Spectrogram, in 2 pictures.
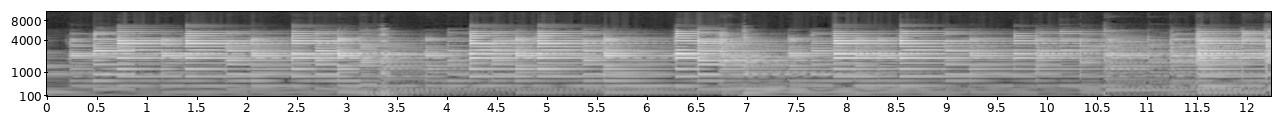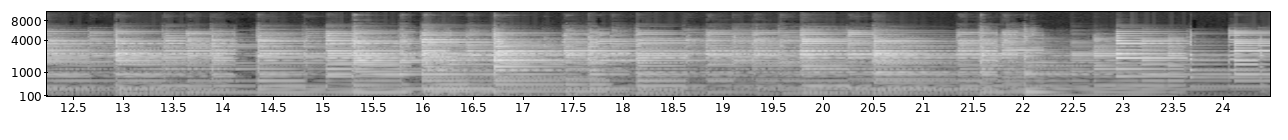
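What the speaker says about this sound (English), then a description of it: "Dirty tones come from a Marshall" A Gibson Les Paul electric guitar plays through a Marshall JMP1 preamp with a heavily distorted tone, moderately loud chords and sustained notes continuing steadily, with effects adding a shimmering, slightly echoing edge.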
